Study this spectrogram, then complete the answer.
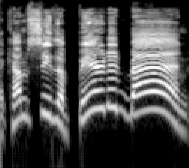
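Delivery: high, slow barker call; ringmaster. Acted. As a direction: call out to the crowd. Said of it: "he's the ringmaster".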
